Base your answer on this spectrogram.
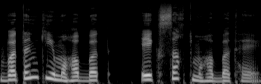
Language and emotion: Urdu, neutral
